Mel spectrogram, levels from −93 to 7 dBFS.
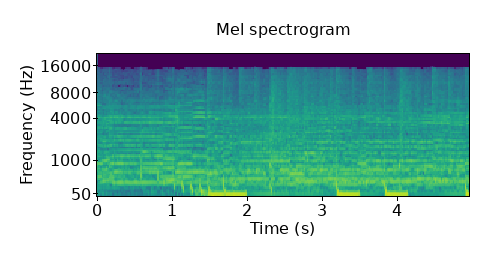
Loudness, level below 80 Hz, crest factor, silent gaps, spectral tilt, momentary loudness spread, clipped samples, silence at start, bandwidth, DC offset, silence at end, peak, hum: -14 LUFS; -14 dBFS; 12 dB; none; -4.5 dB/octave; 3 LU; under 0.1%; 0 s; 15.5 kHz; under 0.1%; 0 s; 0 dBFS; none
